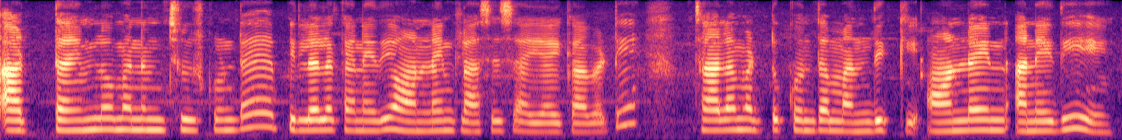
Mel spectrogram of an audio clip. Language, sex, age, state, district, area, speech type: Telugu, female, 18-30, Telangana, Ranga Reddy, urban, spontaneous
